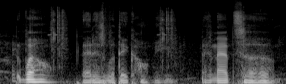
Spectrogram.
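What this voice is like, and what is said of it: Very quiet, whispery speech. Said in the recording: “you talking all quiet ... Why are you whispering? ... this is as loud as I can possibly speak”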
